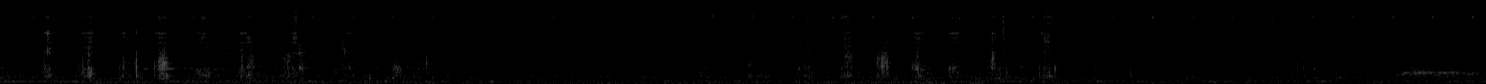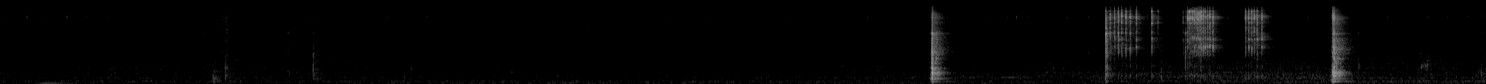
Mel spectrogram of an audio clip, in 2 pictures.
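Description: Soviet ChS panel clock's knurled bezel being turned by hand, its mechanism giving two runs of light, even ratchet clicks at about three a second. A few much louder sharp clicks near the end as the clock is handled.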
